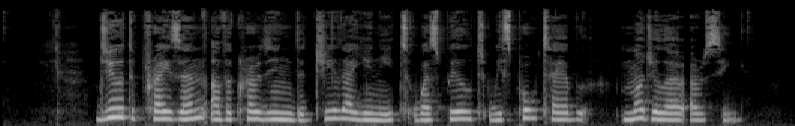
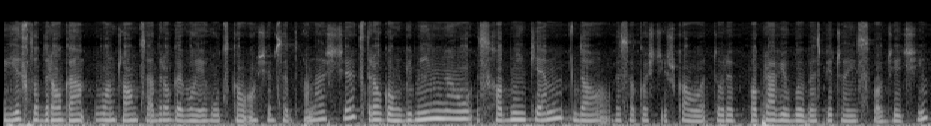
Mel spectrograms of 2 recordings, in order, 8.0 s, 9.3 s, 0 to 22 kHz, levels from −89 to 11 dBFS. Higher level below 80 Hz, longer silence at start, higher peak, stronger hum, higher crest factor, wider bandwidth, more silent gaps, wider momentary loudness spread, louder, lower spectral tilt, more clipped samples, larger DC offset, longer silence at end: second, -64 dBFS vs -34 dBFS; first, 0.55 s vs 0.05 s; about the same, -8 dBFS vs -6 dBFS; neither; about the same, 16 dB vs 18 dB; first, 16.5 kHz vs 11 kHz; neither; about the same, 9 LU vs 8 LU; about the same, -24 LUFS vs -26 LUFS; about the same, -5 dB/octave vs -6 dB/octave; neither; neither; first, 0.55 s vs 0 s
